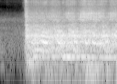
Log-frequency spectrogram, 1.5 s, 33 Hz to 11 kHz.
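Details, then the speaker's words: Mk1 Ford Capri 2.0 Pinto carbureted engine, rebuilt, first start with fuel poured into the carb, testing timing: quick catch into crisp steady idle, even mid-pitched drone, no misses; normal start. "And that, ladies and gentlemen, is why I love Pintos. Listen to that. Absolutely beautiful."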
